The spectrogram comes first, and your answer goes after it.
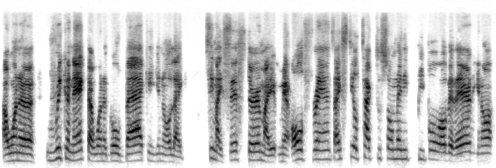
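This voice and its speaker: Rambling Colombian-born man, bright tone. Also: sits high, brisk, no echo. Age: 40s. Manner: loose and rambling, many fillers and restarts. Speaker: podcast guest, drummer. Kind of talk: casual interview chat.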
